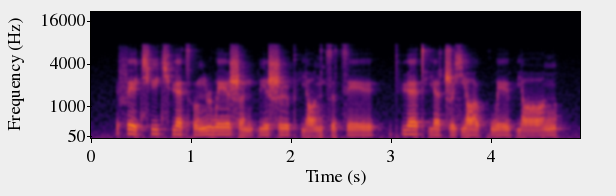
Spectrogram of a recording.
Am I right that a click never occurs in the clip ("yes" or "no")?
yes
